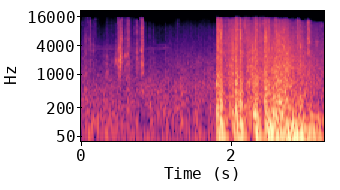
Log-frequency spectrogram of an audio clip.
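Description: Gunfire in Fortnite during the Pandora's Box live event: a few distant sharp shots at first, then a sudden loud burst of rapid, sustained firing that keeps going to the end.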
